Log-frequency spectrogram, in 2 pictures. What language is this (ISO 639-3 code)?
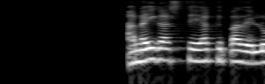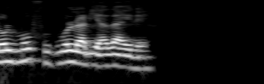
eus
